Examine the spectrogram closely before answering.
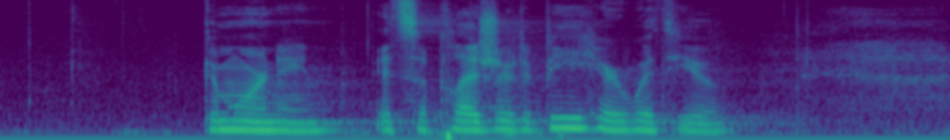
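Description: A middle-aged woman speaks calmly into a microphone in an echoing room.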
